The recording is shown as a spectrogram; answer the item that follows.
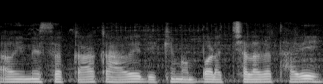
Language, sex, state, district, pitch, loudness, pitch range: Chhattisgarhi, male, Chhattisgarh, Sarguja, 120 Hz, -19 LUFS, 115-125 Hz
